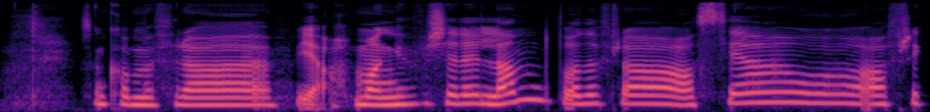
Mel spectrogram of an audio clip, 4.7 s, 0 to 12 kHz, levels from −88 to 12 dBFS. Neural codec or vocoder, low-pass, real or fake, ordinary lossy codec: none; 10.8 kHz; real; none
